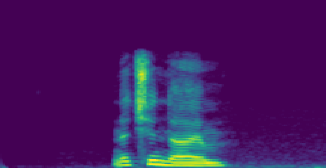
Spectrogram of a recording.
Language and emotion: Russian, neutral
